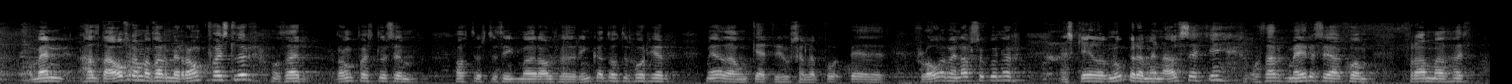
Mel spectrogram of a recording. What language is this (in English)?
Icelandic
